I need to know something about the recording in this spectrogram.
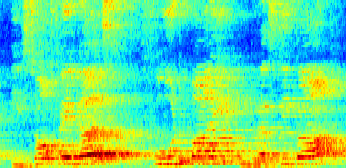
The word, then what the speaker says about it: esophagus: उसे बोला जाता है ईसोफेगस। ओ यहाँ पे साइलेंट होता है, ईसोफेगस, फूड पाइप, ग्रसिका, या इसको हम भोजन नली भी बोलते हैं।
